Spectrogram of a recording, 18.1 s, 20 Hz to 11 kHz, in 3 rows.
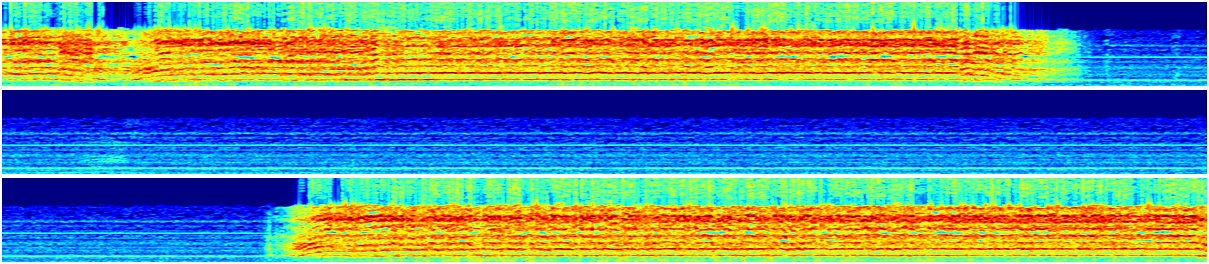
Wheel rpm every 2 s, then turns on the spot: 190, 230, 100, 0, 0, 0, 40, 230, 240.
none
